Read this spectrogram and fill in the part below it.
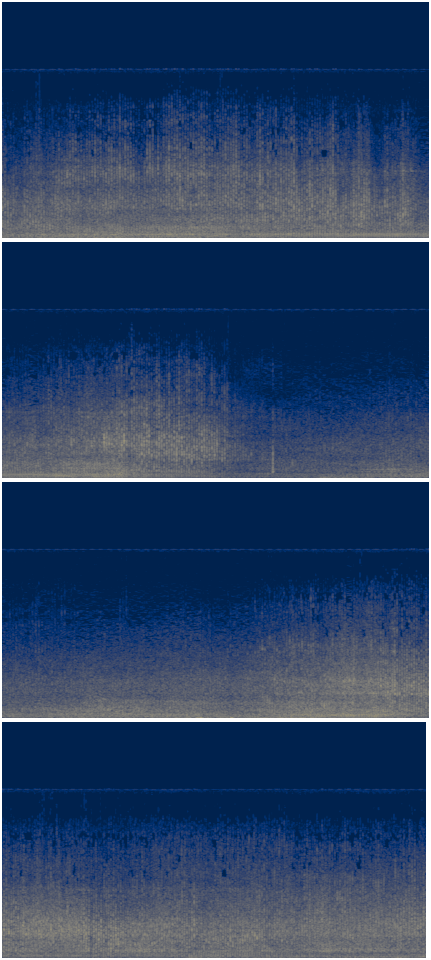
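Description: Small kart engines buzz and whine loudly as karts race past outdoors.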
